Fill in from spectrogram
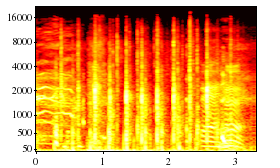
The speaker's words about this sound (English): Will you clap for him?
